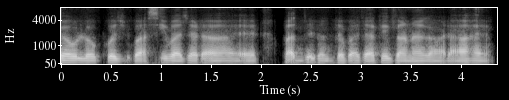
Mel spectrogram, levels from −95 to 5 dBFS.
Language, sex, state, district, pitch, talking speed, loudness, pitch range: Hindi, male, Delhi, New Delhi, 100 Hz, 190 wpm, -19 LUFS, 95-105 Hz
